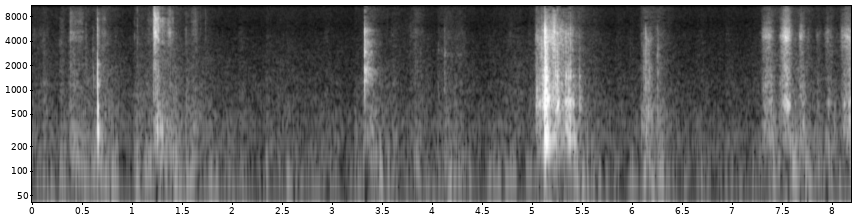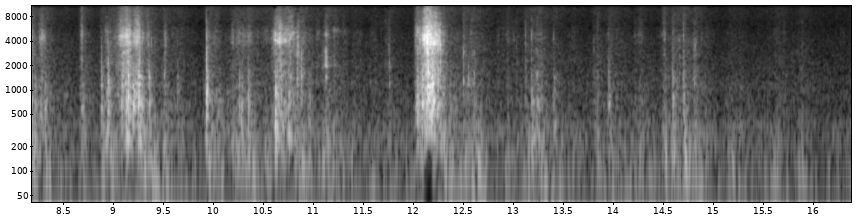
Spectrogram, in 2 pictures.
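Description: Irregular rustling and scraping handling noise from a hand-held phone camera being moved and gripped, with a few sharp clicks. The loudest scrapes come about five and twelve seconds in.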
